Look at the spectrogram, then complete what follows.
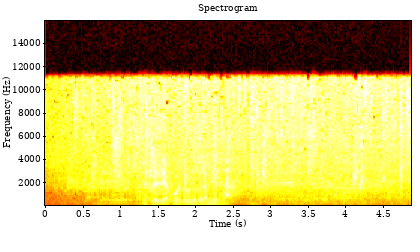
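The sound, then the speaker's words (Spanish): Steady, hissing spray of shower water runs throughout, a dense rush that never lets up, with a man's voice speaking briefly over it partway through. “En la ducha.”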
